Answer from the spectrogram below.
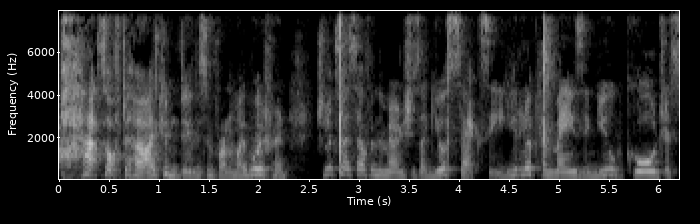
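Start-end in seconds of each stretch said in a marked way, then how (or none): none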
